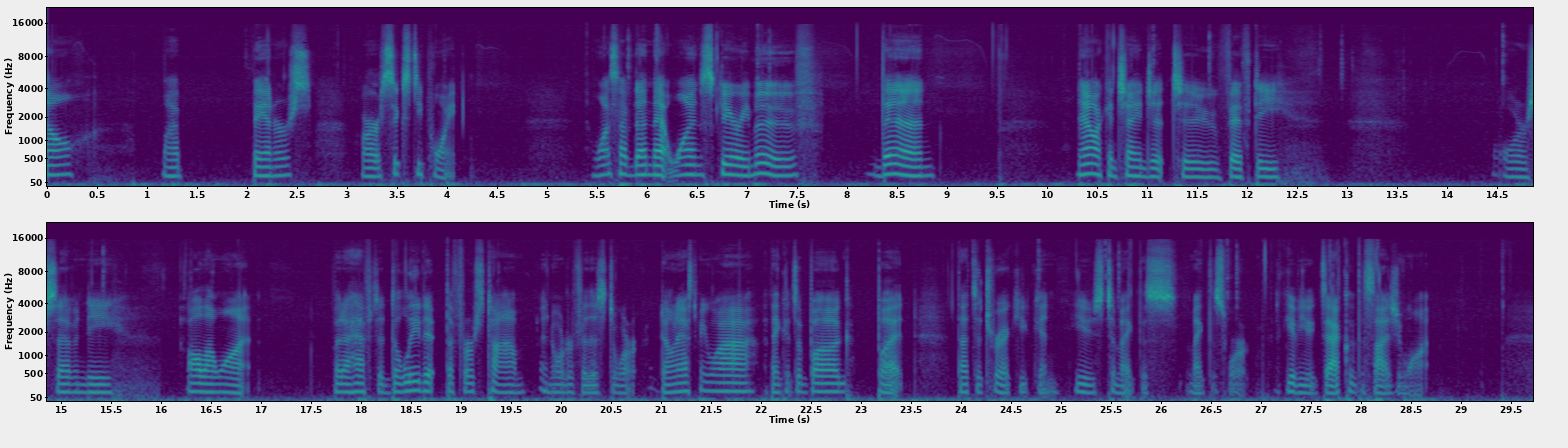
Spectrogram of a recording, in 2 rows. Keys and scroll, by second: 12.2 5, 12.8 5.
